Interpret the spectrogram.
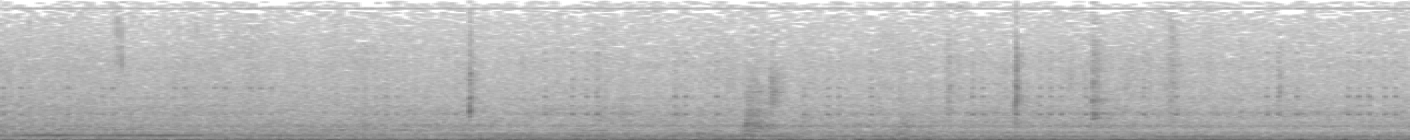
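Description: Passenger train running, heard from inside the carriage: a loud low rumble with a steady hum and a whine that slowly falls in pitch.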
